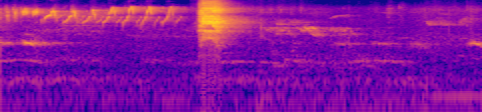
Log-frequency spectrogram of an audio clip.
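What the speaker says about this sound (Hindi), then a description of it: "यहाँ पर जो कि पक्षी हैं, जो कि तोता है इसमें, पैरट देख सकते हैं" Parrots chirp and twitter continuously in a zoo aviary in Lucknow over a noisy outdoor background, with one sudden loud squawk cutting through midway before the chatter continues.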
